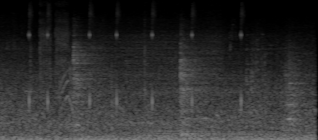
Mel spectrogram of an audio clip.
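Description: Soft electronic ticks sound in quick succession.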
